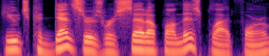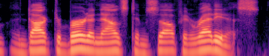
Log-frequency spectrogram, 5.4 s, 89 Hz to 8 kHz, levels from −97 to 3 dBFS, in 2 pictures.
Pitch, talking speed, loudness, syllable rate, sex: 135 Hz, 165 wpm, -19 LUFS, 4.6 syllables/s, male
